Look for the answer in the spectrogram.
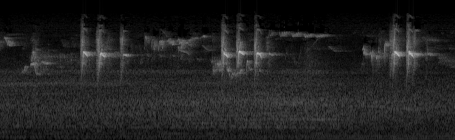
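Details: Birds whistling near a loch at Piperdam, Dundee, during a midweek stay: three groups of quick, high, sharp double and triple whistled notes, each preceded by softer twittering, over a faint low hum.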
